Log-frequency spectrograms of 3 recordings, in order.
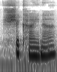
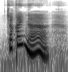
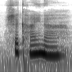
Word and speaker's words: Shekinah: It sounds like So it's shikina. That's how you pronounce it. Pero I'm sure a lot of you are saying shikina or takay na pero huwag niyo akong sasakyan kasi ang sakit na po ng likod ko. So it's just shkina.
